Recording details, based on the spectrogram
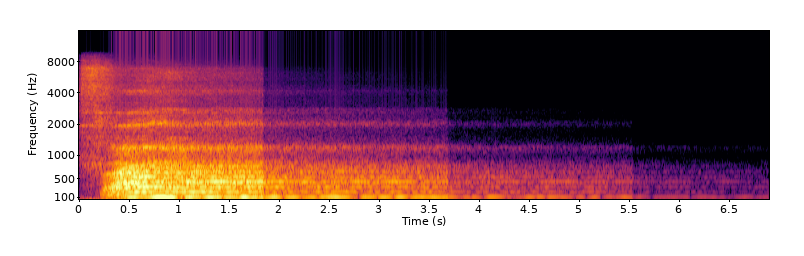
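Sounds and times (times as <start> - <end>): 
vocal pack vocals in A minor: 0.0 - 5.3.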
